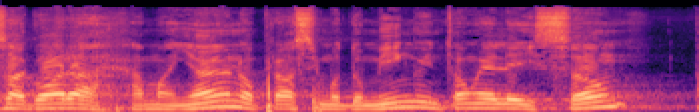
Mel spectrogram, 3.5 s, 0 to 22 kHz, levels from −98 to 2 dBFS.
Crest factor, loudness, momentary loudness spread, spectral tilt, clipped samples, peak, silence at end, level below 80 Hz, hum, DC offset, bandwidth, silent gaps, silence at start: 12 dB; -15 LUFS; 6 LU; -4.5 dB/octave; under 0.1%; -2 dBFS; 0.25 s; -40 dBFS; none; under 0.1%; 17 kHz; none; 0 s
